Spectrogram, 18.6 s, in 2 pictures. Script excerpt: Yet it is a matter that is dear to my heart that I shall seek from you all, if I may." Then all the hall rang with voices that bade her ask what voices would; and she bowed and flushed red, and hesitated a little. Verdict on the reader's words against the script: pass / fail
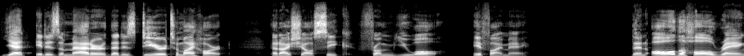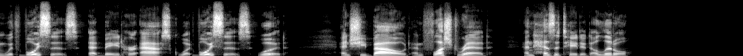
pass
